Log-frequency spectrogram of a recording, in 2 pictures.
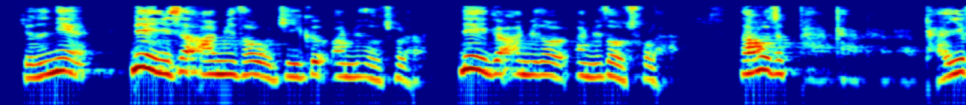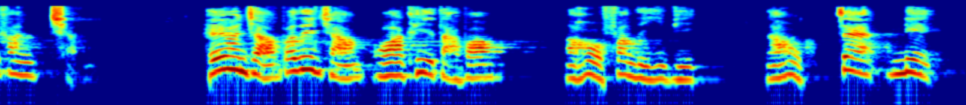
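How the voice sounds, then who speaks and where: A Buddhist teacher giving a slow, deliberate dharma talk, often pausing to ask the listeners whether they follow. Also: mid-range voice, dark tone. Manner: slow and deliberate, often asking "you know?". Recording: dull lo-fi recording.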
